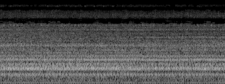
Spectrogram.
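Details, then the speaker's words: 2016 Honda Civic that makes a strange noise at start-up and when revving: a loud, steady whirring grind over the idle, traced to under the A/C compressor, suspected pulley, before compressor replacement. "Voy a percatar que el ruido viene de abajo de el compresor de este lado"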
